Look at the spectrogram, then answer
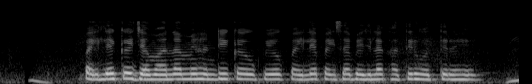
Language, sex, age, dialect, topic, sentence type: Bhojpuri, female, 18-24, Northern, banking, statement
